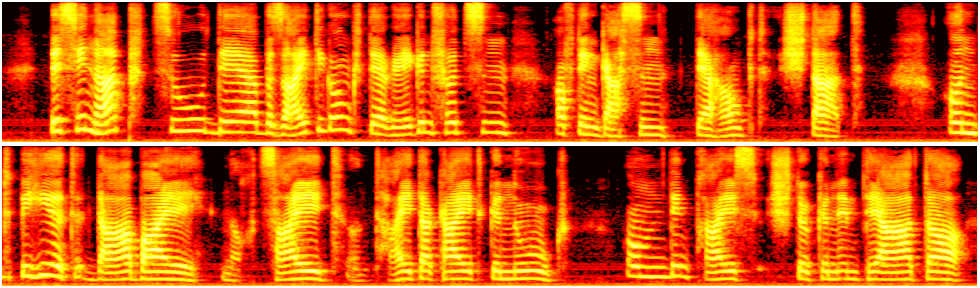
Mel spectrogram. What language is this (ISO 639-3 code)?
deu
